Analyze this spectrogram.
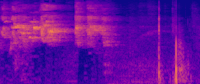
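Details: Cockatiels in a home aviary, opaline birds among them, giving a burst of harsh, high chirping squawks for about a second, followed by a shorter call and two sharp clicks against quiet background.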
